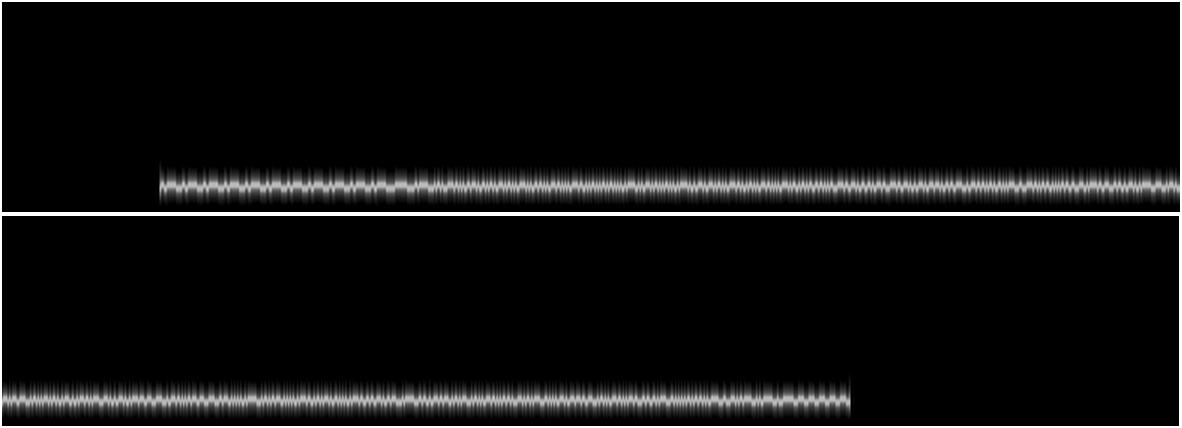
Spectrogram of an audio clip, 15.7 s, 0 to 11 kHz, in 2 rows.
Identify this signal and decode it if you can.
NAVTEX (SITOR-B), 100 baud, 170 Hz shift, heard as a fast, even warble, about 1360 Hz centre. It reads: EL VERDET ES VERINOS I SAPROFITA AQUESTA CARACTERISTICA PER A FER-LO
